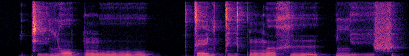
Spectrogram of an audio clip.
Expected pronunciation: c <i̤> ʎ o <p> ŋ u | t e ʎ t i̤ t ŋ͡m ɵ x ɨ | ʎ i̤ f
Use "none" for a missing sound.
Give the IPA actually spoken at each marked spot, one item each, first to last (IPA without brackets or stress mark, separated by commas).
i̤, p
